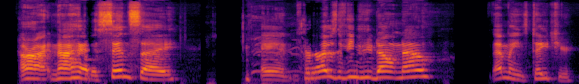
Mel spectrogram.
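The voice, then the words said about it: Imitates another person's accent. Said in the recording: “I love that man with that accent”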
